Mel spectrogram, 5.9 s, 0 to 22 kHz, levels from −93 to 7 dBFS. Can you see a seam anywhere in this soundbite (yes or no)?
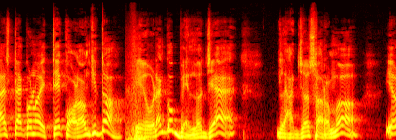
yes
